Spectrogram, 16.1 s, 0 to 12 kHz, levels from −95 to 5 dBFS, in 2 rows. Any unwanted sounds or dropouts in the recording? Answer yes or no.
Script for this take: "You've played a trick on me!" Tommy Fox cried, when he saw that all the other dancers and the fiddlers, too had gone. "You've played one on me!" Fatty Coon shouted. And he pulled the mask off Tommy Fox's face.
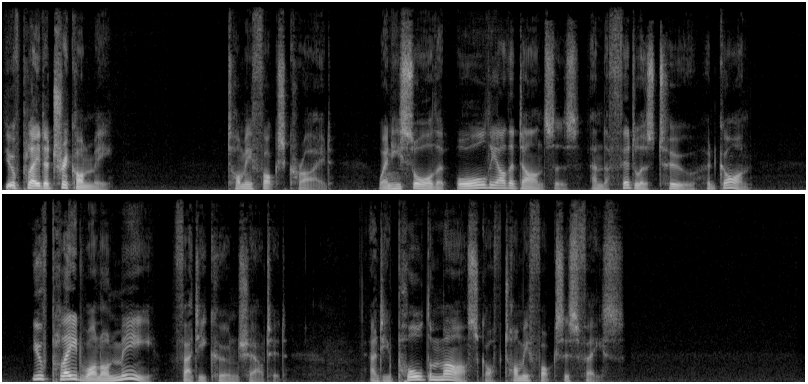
no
